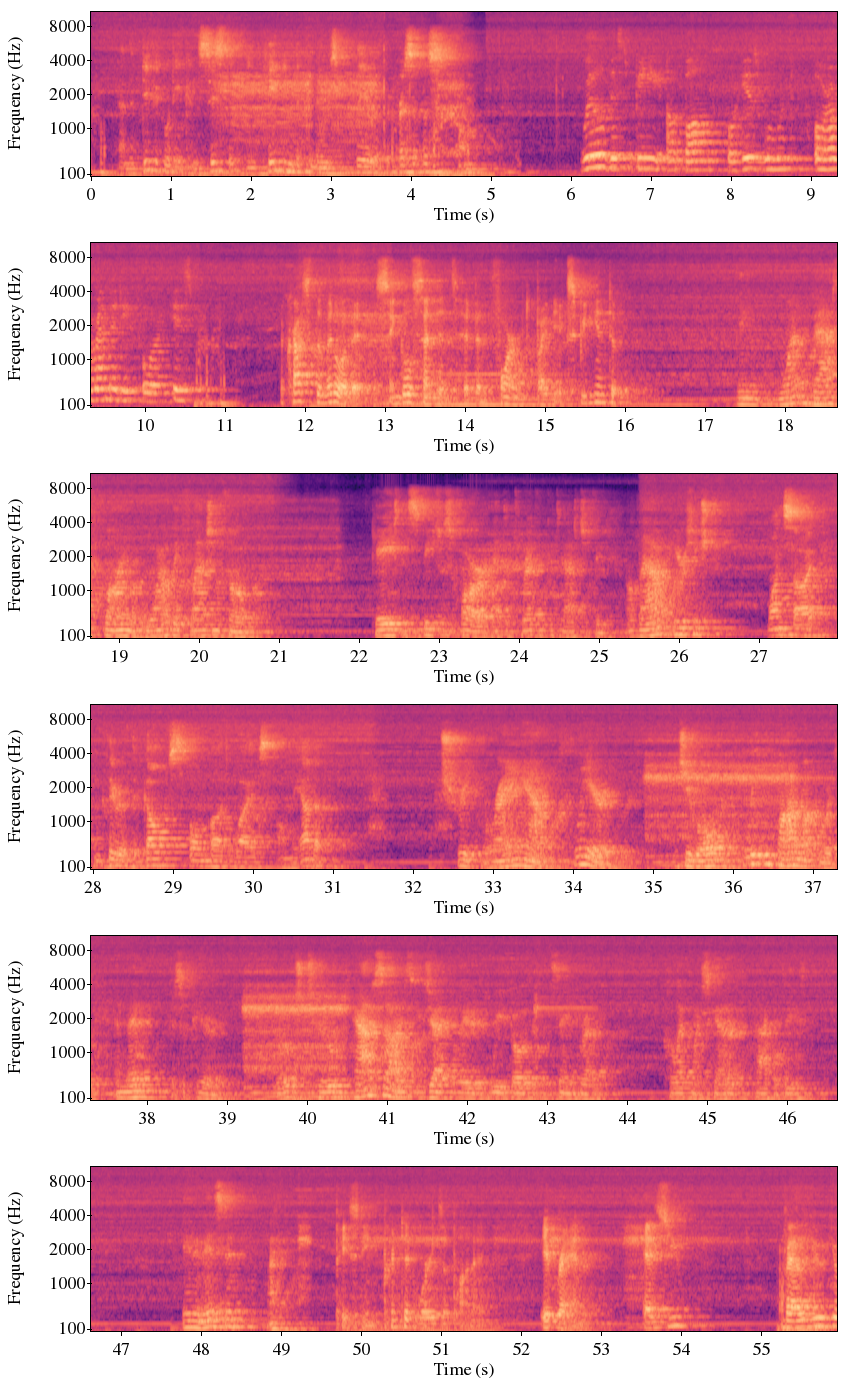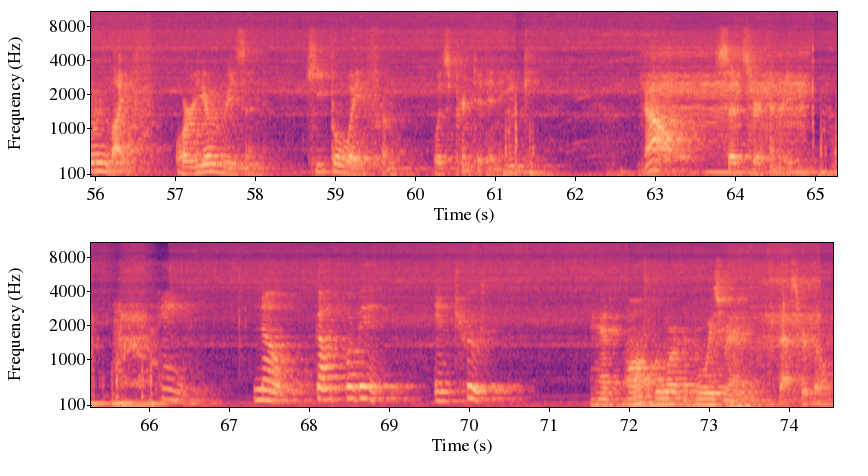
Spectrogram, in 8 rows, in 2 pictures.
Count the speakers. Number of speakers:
4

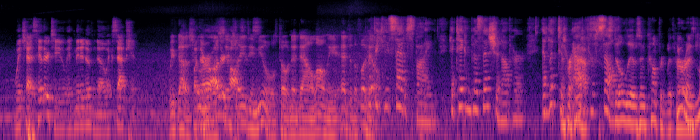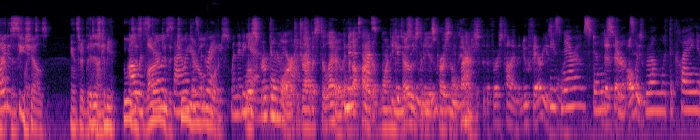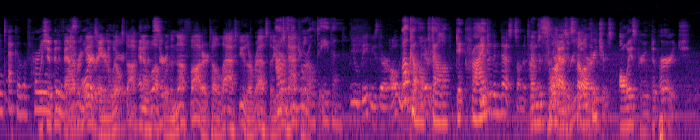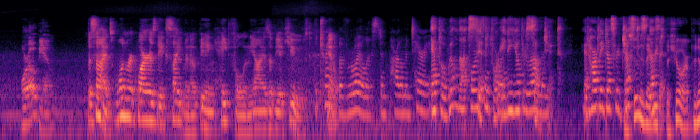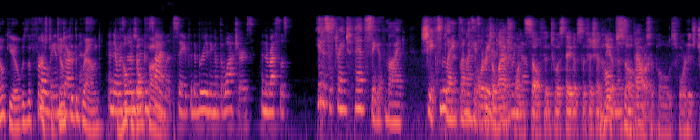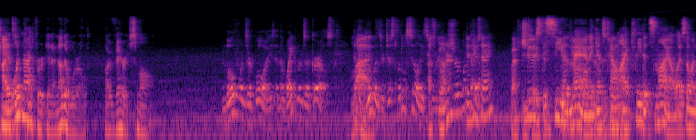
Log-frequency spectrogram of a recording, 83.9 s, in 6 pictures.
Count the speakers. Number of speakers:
9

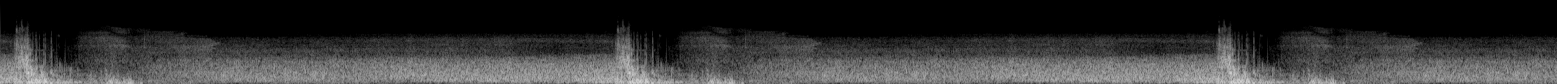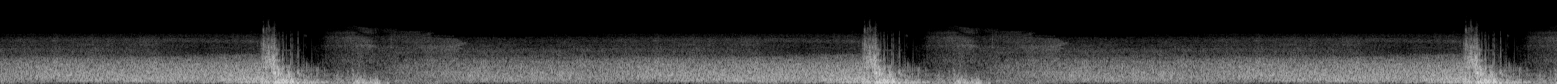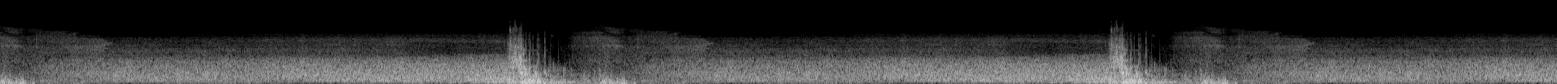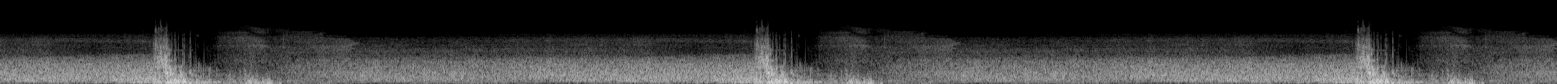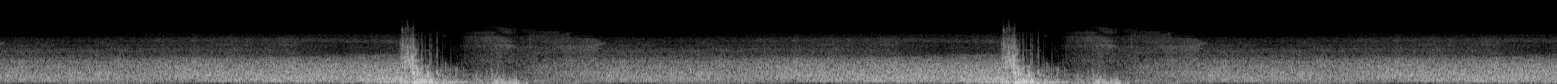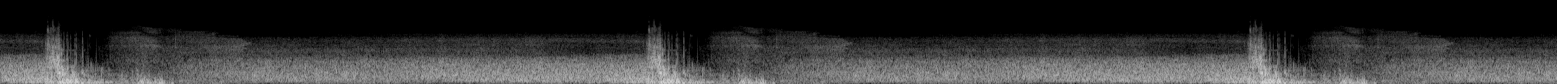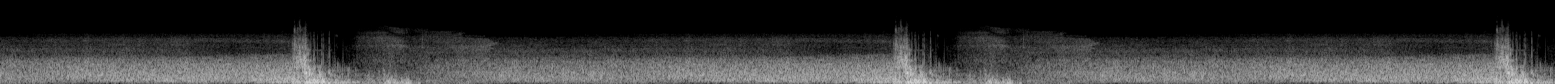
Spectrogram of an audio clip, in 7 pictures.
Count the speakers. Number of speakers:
0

